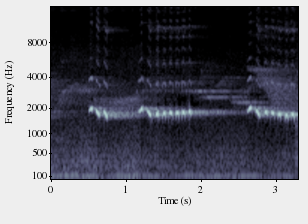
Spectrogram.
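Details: A white-rumped shama sings to provoke caged shamas into song, giving two bursts of fast, evenly repeated clear whistled notes at one steady pitch, separated by a short gap.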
